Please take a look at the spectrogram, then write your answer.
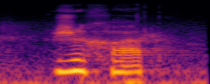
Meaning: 1. inhabitant (one who lives somewhere) 2. dweller, occupant, tenant (one who lives indoors)
- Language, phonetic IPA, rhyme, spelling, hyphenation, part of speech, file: Belarusian, [ʐɨˈxar], -ar, жыхар, жы‧хар, noun, Be-жыхар.ogg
